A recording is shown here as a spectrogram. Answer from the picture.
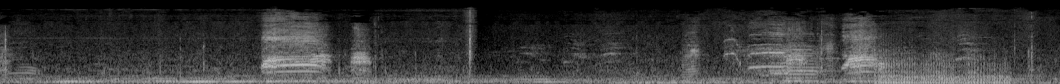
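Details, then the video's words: Goose calls: two clusters of loud, harsh, nasal honks, each a quick series of three or four blasts, separated by quieter stretches with low rumbling noise and a faint voice. "Funny GEESE SOUND / Suara Binatang Lucu ANGSA Soang"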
